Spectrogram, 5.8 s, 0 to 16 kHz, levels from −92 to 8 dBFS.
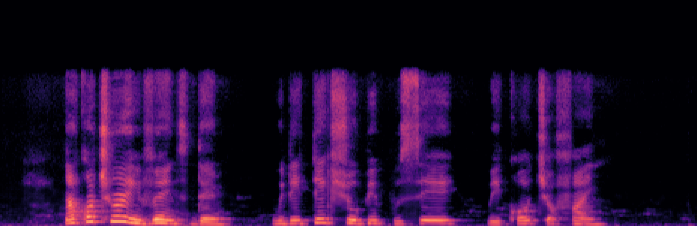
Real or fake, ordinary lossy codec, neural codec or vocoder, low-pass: fake; none; codec, 24 kHz, 3.1 kbps, DualCodec; 10.8 kHz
